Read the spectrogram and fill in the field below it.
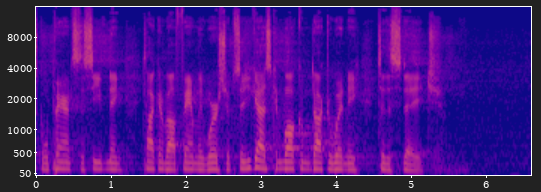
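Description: A young man speaks calmly through a microphone in a large hall.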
